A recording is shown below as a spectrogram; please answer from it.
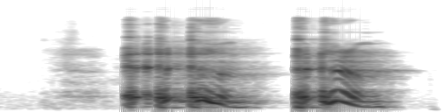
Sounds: Throat clearing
